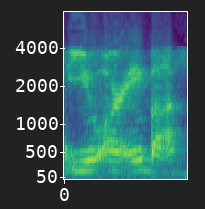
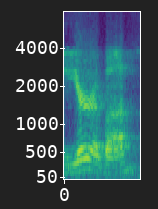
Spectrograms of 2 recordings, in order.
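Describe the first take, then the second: First: The start is said as separate letter names. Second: The start is said like the word euro. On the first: This shows that the name is another name spelled backwards. "whenever I explain it to someone, I usually say it's U-R-A-Bus" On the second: This is the everyday name of the company. "We pronounce it just Eurobus"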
